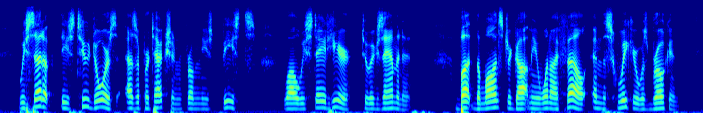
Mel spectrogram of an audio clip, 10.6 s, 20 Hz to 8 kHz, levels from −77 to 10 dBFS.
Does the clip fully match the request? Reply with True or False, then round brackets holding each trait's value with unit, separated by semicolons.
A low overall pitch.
False (150 Hz)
